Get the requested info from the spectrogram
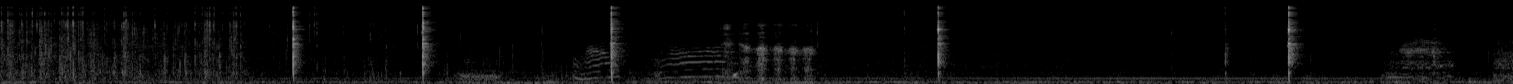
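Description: Plastic bag of dry cat food crinkling for the first couple of seconds, then five sharp, loud clicks a few seconds apart. A domestic cat meows about seven seconds in and again near the end.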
